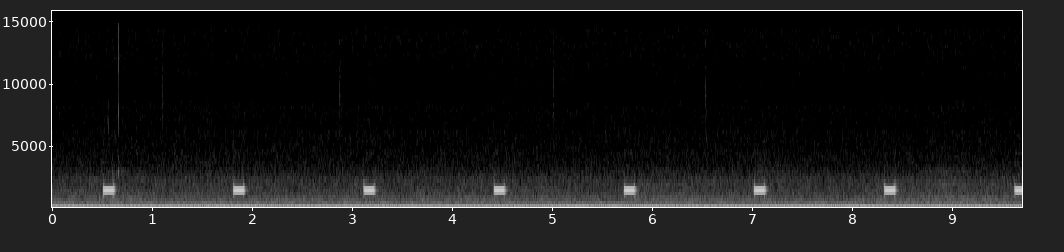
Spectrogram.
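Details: 2006 Citroen C3 petrol, replacement radio from another car not coded to this car's VIN, radio otherwise working: single clean beep about every 1.3 seconds in a quiet cabin, radio security lock; fixed by programming the radio.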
